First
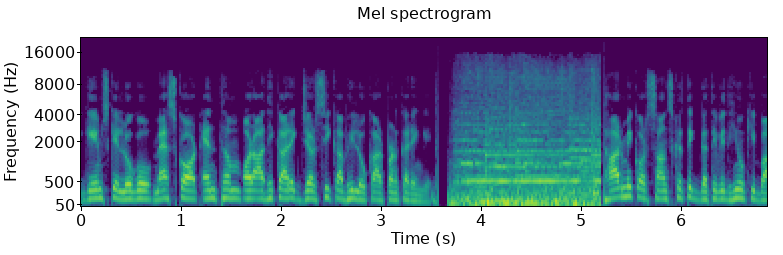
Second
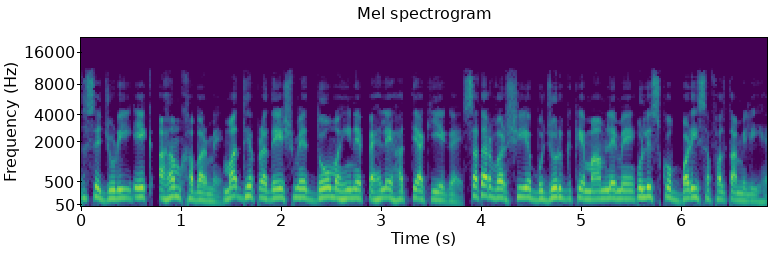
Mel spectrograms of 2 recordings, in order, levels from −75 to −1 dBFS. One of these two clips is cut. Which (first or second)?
first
